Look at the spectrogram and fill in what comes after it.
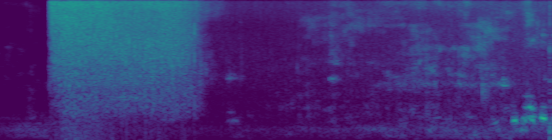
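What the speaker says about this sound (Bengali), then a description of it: "পেঁয়াজটা ভাজা ভাজা হয়ে যাচ্ছে।" Onions hit hot oil with a sudden loud splashing sizzle that lasts over a second, then settles into a quieter, crackling fry that gradually builds again.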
